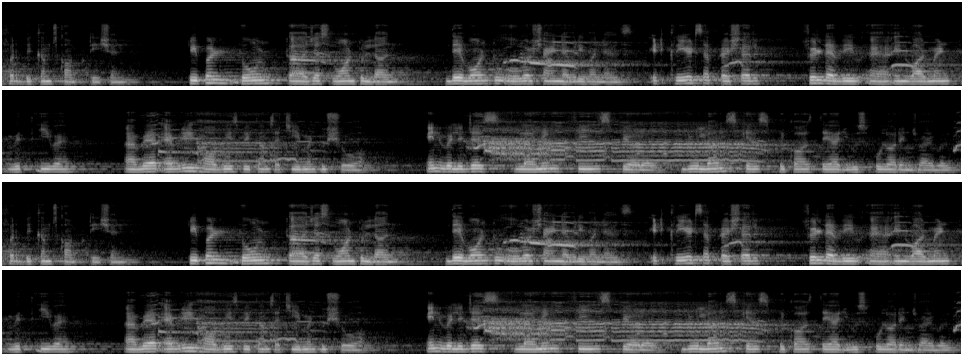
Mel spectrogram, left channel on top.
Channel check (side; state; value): both; identical; correlation 1.00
